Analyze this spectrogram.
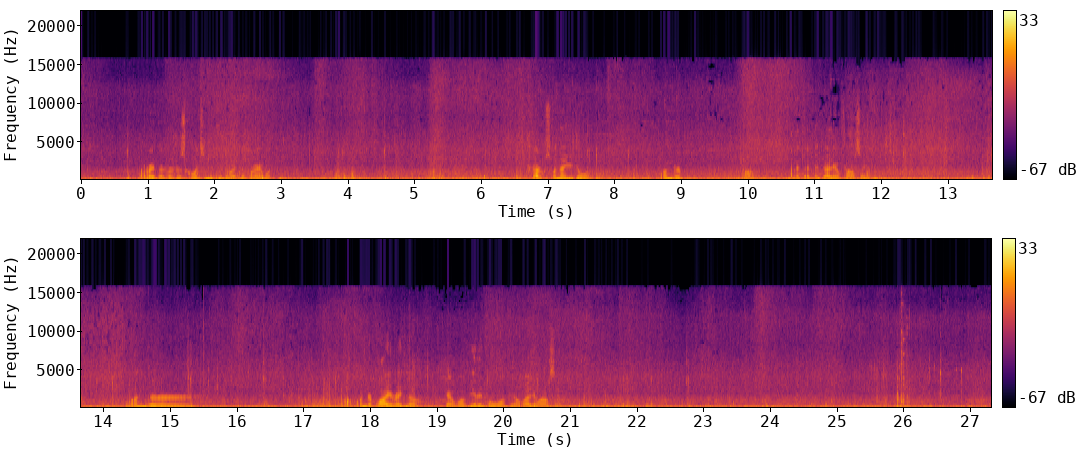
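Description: Rough waves crash and roll against a wooden ship.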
